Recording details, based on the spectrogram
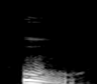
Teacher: U is a high back rounded vowel. So unlike e, it is rounded.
